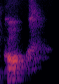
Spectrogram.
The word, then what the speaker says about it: Coq: So it's a French word for rooster, and I pronounce it coq.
